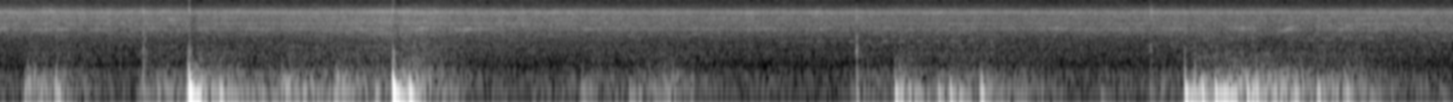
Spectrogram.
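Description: Low rumbling and thumps of handling noise on a handheld camera's microphone, with two sharp knocks about two and four seconds in and further bursts of rumbling about nine and twelve seconds in.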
